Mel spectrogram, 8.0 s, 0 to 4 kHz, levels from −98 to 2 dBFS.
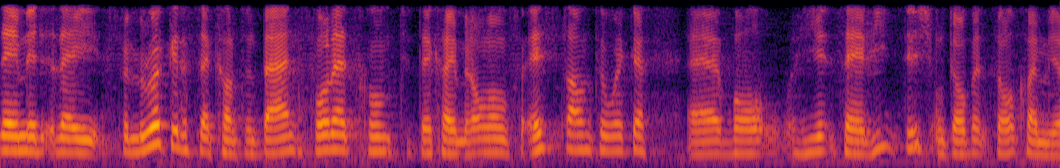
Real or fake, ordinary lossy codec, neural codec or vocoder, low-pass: fake; none; codec, 16 kHz, 1.1 kbps, Voila-Tokenizer; 3.6 kHz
